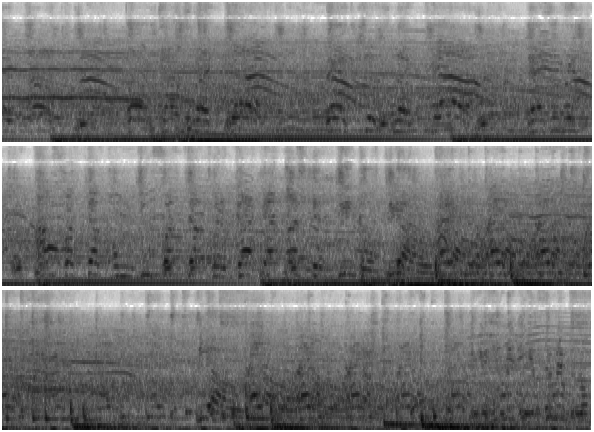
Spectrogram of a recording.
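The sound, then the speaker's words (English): A huge concert crowd on a tour stop screams and cheers nonstop as Blue Ivy comes out. Shrill whoops and yells rise over a thick roar for the whole stretch, with deep bass notes from music pulsing underneath. “So that was a moment, and the crowd just went crazy.”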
